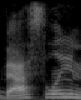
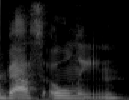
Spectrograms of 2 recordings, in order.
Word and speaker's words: Vaseline: effect is about vaseline is it pronounced vaseline or vasoline vaseline with an ear oh i used to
